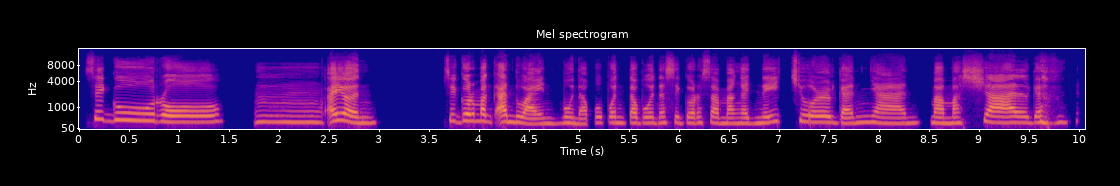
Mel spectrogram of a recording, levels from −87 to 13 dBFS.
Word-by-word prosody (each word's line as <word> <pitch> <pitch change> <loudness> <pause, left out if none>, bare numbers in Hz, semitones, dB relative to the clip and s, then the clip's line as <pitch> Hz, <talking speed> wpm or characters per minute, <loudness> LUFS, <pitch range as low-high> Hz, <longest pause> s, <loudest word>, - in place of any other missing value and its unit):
Siguro, 295 -6 +1 0.3
hmm, 255 -1 -7
ayun 255 -6 +5 0.7
siguro 305 +1 +1
mag-unwind 225 -8 +3
muna, 215 -4 -4
pupunta 235 -1 -3
muna 230 0 -4
siguro 235 -1 -4
sa 230 -1 -1
mga 215 0 -2
nature 255 0 -1
ganiyan, 225 -1 -2
mamasyal 240 +1 +2
gano'n, 245 0 -4
245 Hz, 90 wpm, -22 LUFS, 230-265 Hz, 0.7 s, ayun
